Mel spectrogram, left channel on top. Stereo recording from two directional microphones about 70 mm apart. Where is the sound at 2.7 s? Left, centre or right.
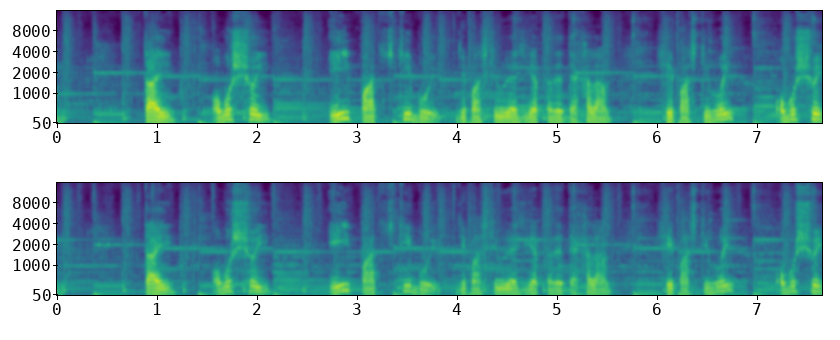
Left.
